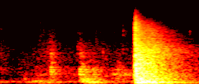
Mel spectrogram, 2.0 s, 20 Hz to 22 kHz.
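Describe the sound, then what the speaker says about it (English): A couple of soft clicks and a muffled thump, then a solid door on a 1965 Mustang Fastback restomod slams shut close by, its thud fading out. "Doors open and close."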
